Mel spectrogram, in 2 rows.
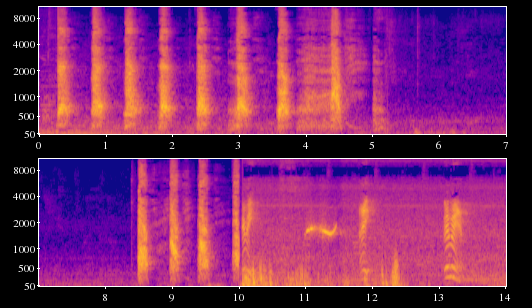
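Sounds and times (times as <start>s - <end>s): dog barking: 0.3s - 5.2s, 8.5s - 10.1s.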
